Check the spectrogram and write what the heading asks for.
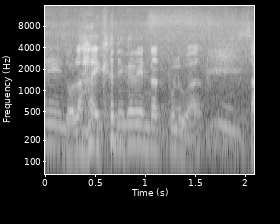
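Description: A man and a woman talking, with laughter.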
